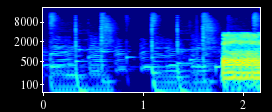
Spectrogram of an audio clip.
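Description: A voice imitates a dog as a game buzzer, with two rough, growly woofs followed by one much louder, sustained bark at the end, all in a short burst with no other talking.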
